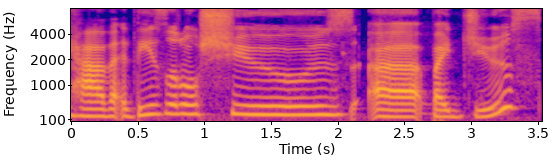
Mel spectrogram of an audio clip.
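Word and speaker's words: JIUS: We have these little shoes by Juice, I believe is how you pronounce it, J-I-U-S.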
